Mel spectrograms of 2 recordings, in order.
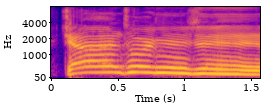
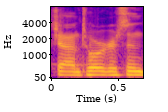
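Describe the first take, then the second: First: The surname ends with a 'gensen' sound. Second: The surname ends with a 'gerson' sound. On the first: The speaker calls it wrong. "my name gets mispronounced" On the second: The speaker calls it right. "it's John Torgerson"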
